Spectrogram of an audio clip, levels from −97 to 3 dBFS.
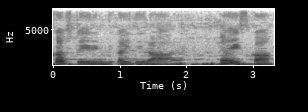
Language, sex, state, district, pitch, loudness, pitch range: Hindi, female, Haryana, Charkhi Dadri, 165 Hz, -18 LUFS, 120-170 Hz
